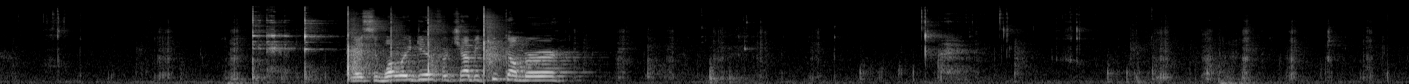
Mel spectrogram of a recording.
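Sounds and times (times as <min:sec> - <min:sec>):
crunching and chewing pickle: 0:00.4 - 0:02.0, 0:05.7 - 0:14.0.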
